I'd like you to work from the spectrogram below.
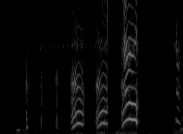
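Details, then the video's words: Kittens give a few short, high meows that rise and then fall, three in quick succession and a fourth at the end, among faint scattered squeaks and soft low rustling. "Baby Cats Meowing"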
